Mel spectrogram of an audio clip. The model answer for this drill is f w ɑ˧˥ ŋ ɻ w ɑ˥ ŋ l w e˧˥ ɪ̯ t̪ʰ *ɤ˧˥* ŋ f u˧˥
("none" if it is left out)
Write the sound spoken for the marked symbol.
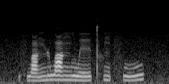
ɤ˧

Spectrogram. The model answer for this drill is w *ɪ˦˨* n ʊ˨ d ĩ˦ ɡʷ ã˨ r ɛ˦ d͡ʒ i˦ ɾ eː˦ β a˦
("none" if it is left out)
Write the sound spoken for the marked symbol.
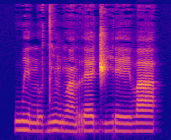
ɪ˦˨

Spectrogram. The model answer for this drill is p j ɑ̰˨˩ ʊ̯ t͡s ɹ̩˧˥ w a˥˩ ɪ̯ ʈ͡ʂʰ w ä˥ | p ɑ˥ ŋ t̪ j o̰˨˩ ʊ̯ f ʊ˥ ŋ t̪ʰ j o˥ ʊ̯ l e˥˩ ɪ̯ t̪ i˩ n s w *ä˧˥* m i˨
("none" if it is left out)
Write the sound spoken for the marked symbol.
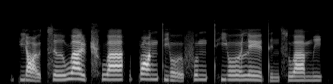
ä˥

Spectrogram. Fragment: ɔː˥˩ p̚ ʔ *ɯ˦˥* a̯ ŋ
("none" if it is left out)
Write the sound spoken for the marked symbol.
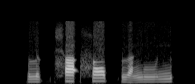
ɯ˩˦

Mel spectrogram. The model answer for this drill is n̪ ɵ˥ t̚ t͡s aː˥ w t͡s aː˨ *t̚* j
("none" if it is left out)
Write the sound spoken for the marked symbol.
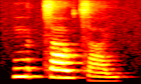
none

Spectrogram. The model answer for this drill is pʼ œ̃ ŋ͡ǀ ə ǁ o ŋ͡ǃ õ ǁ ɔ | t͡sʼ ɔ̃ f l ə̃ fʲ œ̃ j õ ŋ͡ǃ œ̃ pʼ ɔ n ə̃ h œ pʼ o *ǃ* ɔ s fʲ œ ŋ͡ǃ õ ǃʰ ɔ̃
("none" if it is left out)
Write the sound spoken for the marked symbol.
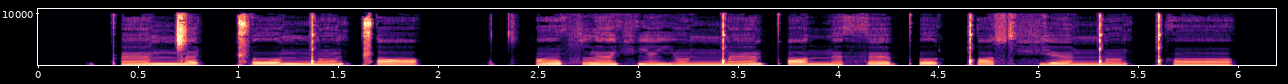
ǃ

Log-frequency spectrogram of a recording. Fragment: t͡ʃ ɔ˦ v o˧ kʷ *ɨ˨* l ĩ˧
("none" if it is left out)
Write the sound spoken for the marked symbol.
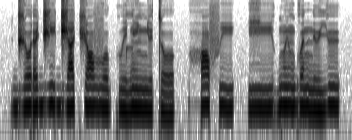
i˨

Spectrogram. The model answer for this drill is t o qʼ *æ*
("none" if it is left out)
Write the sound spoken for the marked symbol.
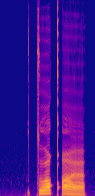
æ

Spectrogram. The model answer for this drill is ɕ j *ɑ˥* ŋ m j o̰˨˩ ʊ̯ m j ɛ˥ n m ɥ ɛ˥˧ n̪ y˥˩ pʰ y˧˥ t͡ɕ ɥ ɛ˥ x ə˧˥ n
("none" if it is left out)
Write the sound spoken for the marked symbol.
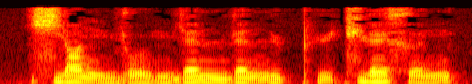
ɑ˥˩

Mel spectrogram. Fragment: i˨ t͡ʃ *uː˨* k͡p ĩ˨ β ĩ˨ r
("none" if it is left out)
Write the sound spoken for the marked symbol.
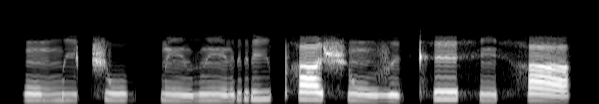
uː˨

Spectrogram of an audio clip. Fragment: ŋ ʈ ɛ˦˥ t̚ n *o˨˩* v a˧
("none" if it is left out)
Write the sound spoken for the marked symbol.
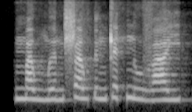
u˨˩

